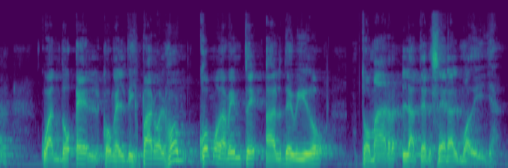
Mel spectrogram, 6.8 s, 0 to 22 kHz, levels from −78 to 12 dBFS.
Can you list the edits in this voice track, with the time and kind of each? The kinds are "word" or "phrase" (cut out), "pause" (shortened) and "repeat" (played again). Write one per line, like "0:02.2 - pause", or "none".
0:04.6 - pause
